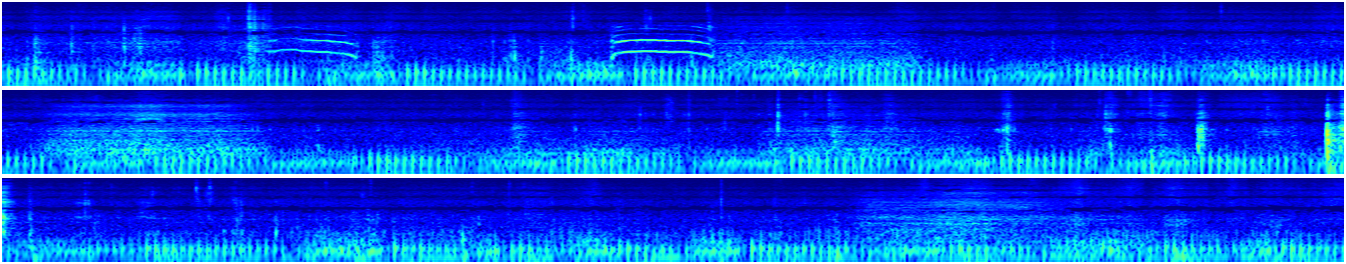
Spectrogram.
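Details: Siamese cats indoors, a steady low purring rumble running throughout with two short arched meows near the start, a high electrical whine and a woman talking softly in French.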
